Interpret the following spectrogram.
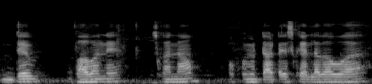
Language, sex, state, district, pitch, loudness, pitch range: Hindi, male, Bihar, Jahanabad, 120 Hz, -26 LUFS, 115-130 Hz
